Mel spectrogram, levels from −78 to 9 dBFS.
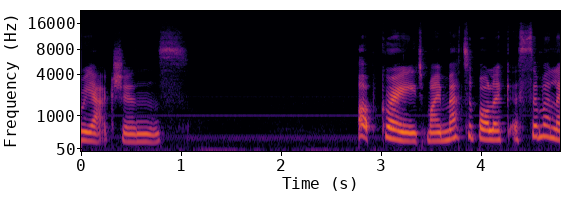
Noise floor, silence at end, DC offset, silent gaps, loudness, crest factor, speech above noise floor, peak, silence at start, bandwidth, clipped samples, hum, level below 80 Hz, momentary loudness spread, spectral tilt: -59 dBFS; 0 s; under 0.1%; none; -25 LUFS; 18 dB; 34 dB; -10 dBFS; 0 s; 16.5 kHz; under 0.1%; none; -66 dBFS; 14 LU; -3.5 dB/octave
